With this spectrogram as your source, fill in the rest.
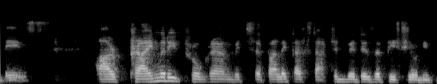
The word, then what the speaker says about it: Sepalika: So Sepalika is the name of the clinic. It's spelled Sepalika.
